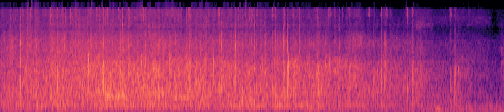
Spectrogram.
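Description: An audience at a Marian congress in a church shrine in Nairobi breaks into sustained applause, a dense crowd clapping that swells early and slowly tapers off toward the end.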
